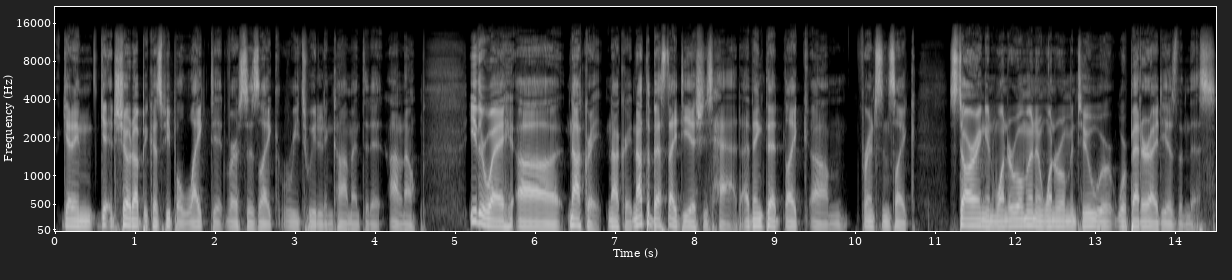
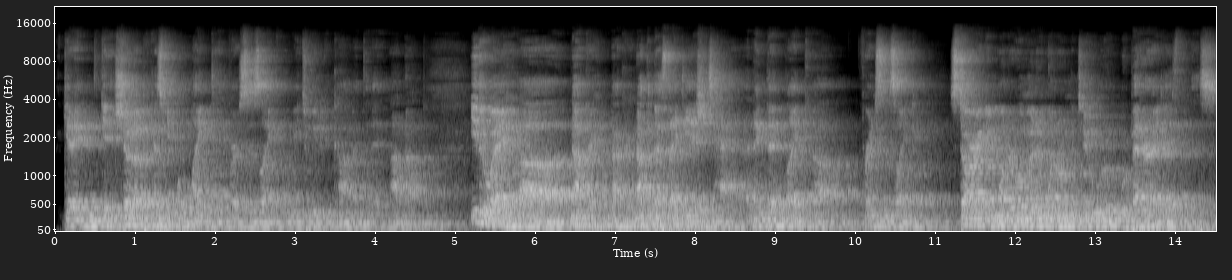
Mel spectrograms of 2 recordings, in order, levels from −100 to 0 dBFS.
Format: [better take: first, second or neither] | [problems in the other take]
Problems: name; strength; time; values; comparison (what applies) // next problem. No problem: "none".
first | off-mic speech; far // room echo; strong; dies away in 1.7 s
